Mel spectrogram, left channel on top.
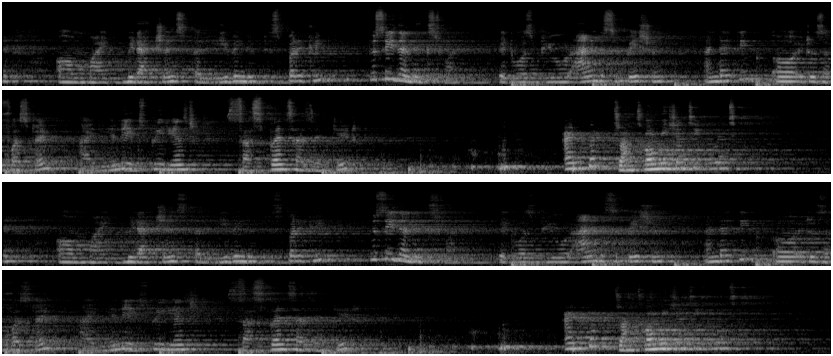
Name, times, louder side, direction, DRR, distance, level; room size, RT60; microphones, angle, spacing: voice 1, 0.0-3.3 3.7-4.6 5.0-6.7 7.0-10.2 10.5-13.4, left 1 dB, 45° left, -1 dB, 1.2 m, -33 dB
sound 1, 4.8-12.5, equal, 65° right, 1.3 m, -43 dB
voice 2, 13.9-15.6, left 1 dB, 80° left, 3 dB, 0.6 m, -27 dB
21.0 x 20.0 x 2.3 m, 2.9 s
head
